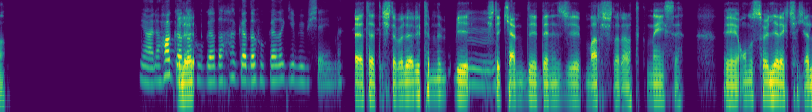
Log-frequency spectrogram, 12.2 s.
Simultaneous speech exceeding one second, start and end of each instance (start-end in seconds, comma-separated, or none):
none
